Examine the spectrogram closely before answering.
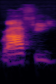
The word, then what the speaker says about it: Raffi: Raffi.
